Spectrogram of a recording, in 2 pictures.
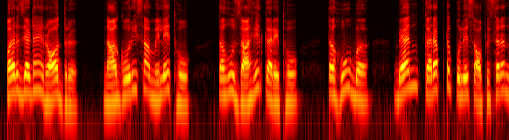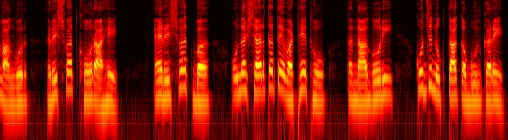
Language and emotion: Sindhi, neutral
